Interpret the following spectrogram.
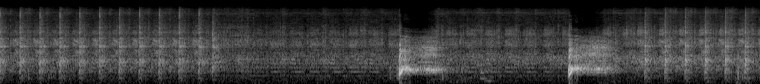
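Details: A pet Shiba Inu confronting a toy Shiba Inu. A regular mechanical clicking runs throughout, then two abrupt barks about two seconds apart.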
